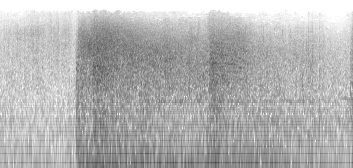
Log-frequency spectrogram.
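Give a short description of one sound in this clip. Fire bursts with a loud roaring whoosh.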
